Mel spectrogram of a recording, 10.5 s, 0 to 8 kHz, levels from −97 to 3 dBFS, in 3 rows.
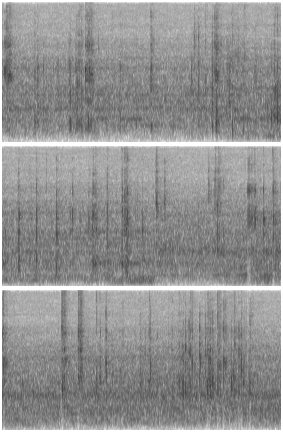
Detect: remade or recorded recorded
